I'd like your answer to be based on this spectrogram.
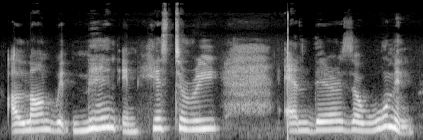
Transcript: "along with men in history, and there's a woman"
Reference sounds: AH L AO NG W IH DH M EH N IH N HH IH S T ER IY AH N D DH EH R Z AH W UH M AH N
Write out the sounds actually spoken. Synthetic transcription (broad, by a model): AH L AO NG W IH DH M EH N IH N HH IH S T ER IY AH N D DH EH R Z AH W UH M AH N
